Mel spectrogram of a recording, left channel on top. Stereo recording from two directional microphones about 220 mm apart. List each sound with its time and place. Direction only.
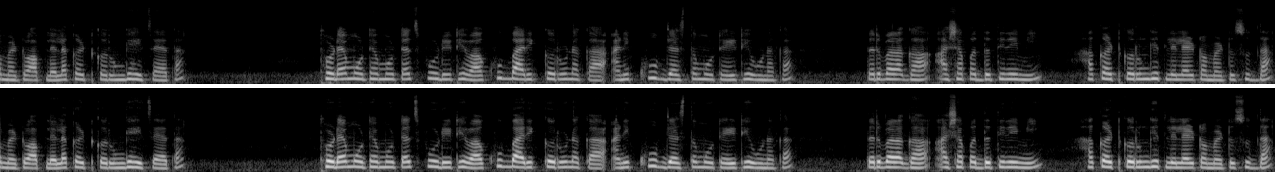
0.0 s a woman's voice: 15° right (ahead or behind)
3.2 s a woman's voice: 15° right (ahead or behind)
